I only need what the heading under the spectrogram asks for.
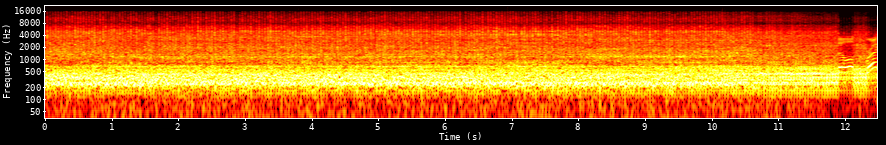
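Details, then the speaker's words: Scotts riding mower after a new drive belt, safety switches bypassed, slight exhaust leak: steady, even single-cylinder drone with no knocks, surges or stumbles; it runs, drives and cuts very well. "but it does run drive and cut drives really good with the new belt like almost too good"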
